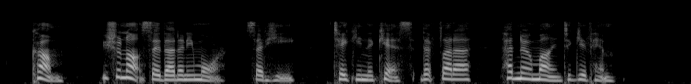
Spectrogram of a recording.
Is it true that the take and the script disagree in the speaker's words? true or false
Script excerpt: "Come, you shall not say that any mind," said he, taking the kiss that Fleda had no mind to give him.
true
